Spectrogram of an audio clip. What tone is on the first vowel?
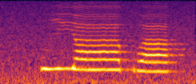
high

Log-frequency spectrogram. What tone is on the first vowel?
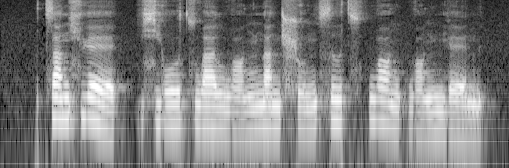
high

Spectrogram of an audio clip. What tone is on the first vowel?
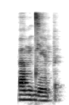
high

